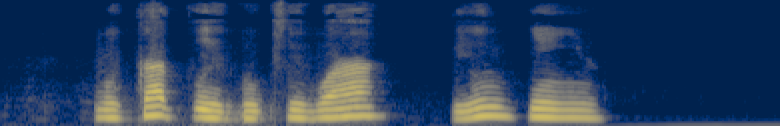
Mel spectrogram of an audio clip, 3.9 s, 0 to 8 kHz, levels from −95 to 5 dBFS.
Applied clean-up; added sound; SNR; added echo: neural mask model DeepFilterNet 3.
